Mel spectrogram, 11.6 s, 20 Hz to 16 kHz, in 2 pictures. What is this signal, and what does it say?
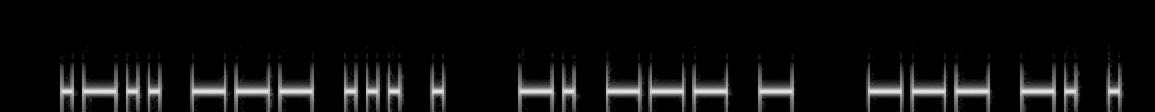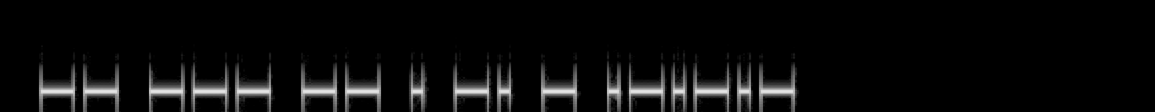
Morse code, heard as a keyed tone, about 22 wpm, 700 Hz. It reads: LOSE NOT ONE MOMENT.
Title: Sentences from Top 1100 Words 22wpm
